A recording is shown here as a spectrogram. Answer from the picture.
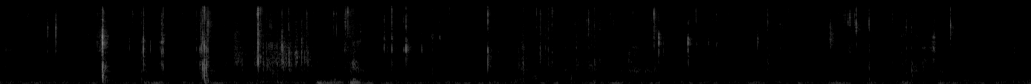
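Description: Sellotape and cured silicone being peeled off a foam-board mould box by gloved hands: faint, irregular crinkling and tearing with scattered sharp crackles, the loudest snaps about one and two seconds in.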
